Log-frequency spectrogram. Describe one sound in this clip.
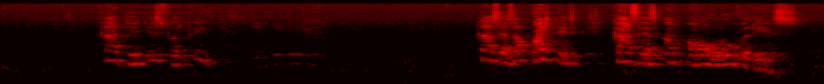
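A man speaks calmly through a microphone in an echoing hall, with pauses.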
